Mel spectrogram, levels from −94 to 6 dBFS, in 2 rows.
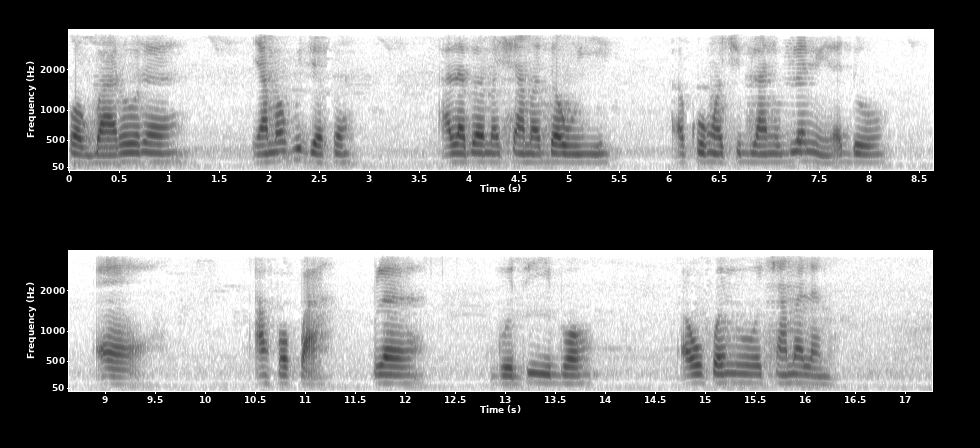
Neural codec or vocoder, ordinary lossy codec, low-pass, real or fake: none; AAC, 16 kbps; 3.6 kHz; real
